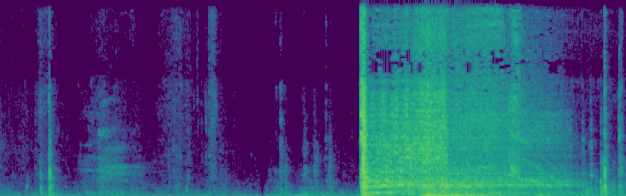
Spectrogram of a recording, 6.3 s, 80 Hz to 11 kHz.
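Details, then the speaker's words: 1979 Ford F-150 Custom tool-body truck, sitting since 1999, restarted after fuel poured in carb bowls, ran three weeks earlier: cranks, catches with a roar that sags and fades, stumbling; owner suspects stuck-open carb float flooding it. "so she's being a little temperamental um it could be that the float is uh stuck open and it's just getting a little too much fuel"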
